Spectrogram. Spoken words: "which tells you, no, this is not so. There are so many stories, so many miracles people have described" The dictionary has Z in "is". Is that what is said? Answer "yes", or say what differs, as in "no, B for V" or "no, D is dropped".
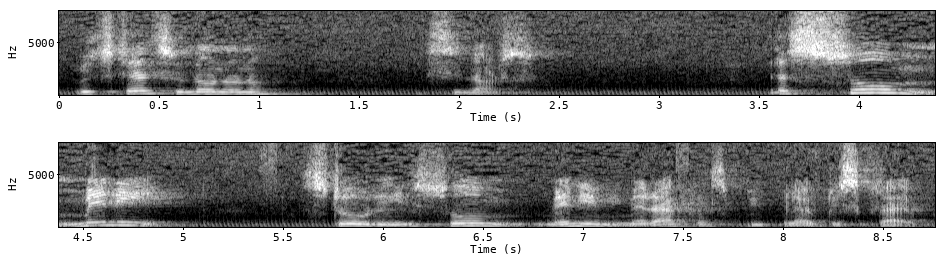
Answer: no, S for Z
